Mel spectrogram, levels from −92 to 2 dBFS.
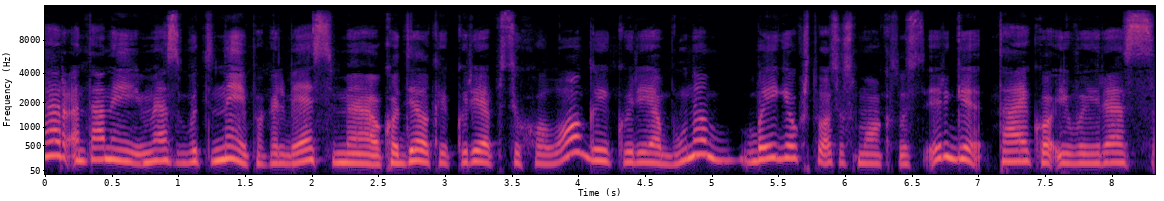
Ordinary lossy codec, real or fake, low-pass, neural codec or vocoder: AAC, 64 kbps; fake; 14.4 kHz; vocoder, 48 kHz, 128 mel bands, Vocos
